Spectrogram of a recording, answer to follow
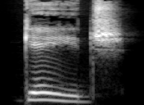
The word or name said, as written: gauge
